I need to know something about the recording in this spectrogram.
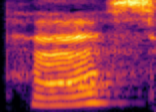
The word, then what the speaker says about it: Peirce: I'm here to do the reading of the CS purse reading. Um that is pur pronounced like a purse, not pierce, even though it looks like pierce.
